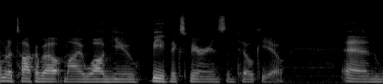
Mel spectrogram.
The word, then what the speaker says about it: Wagyu: of redo the previous video I did about Wagyu beef, which in general is a little bit more robotic, and I said Wagyu beef instead of Wagyu beef.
